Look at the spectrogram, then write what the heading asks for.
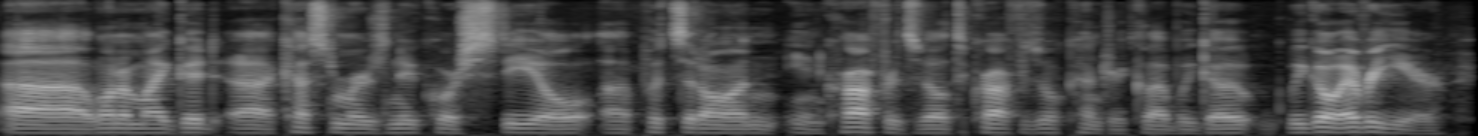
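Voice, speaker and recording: A man's voice: sits low, fairly even intonation, a little fast, few pauses, a bit bright. A man of about fifty chatting casually as a co-host, with a self-deprecating way of talking. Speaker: podcast co-host. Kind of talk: casual chat.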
